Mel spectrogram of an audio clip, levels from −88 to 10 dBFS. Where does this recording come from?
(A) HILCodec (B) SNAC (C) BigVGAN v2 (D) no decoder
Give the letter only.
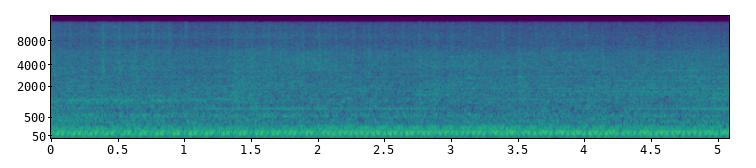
D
